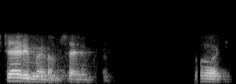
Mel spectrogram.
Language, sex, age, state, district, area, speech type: Tamil, male, 45-60, Tamil Nadu, Perambalur, urban, conversation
